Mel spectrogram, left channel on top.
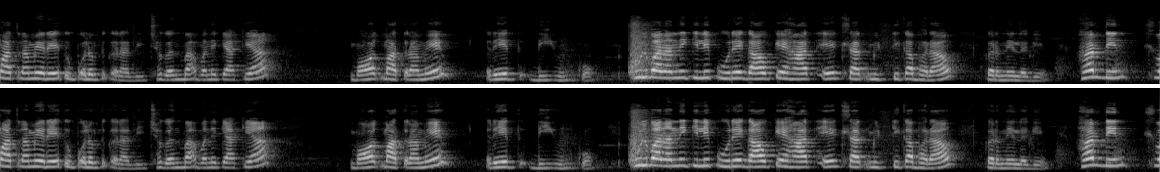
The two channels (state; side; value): normal; both; correlation 0.44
